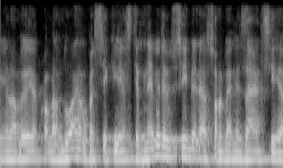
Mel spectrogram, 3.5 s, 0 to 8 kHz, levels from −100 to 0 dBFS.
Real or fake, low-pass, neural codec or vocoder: fake; 7.2 kHz; codec, 24 kHz, 3 kbps, HILCodec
